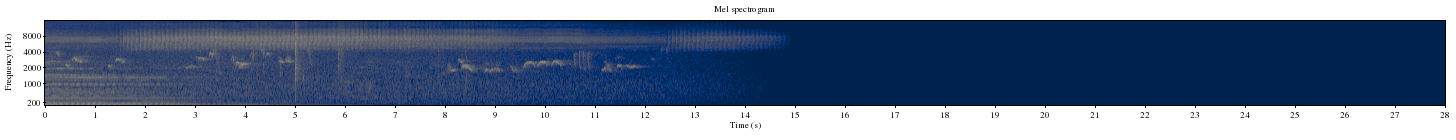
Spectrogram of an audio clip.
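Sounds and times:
low sustained music note: 0.0 - 5.8
bird chirps: 0.0 - 6.6, 8.0 - 12.5
insects chirring: 0.1 - 14.9.

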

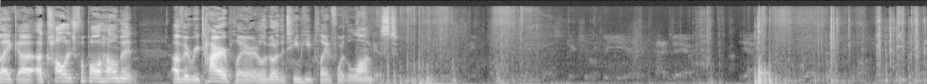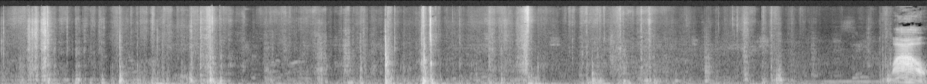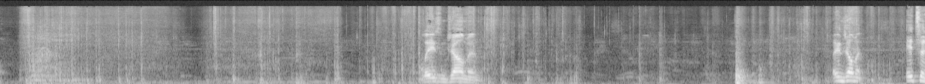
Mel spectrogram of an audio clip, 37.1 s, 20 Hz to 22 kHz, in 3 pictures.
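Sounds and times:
packaging rustling and scraping: 10.2 - 23.1, 25.0 - 37.0
packing tape and cardboard tearing: 11.1 - 13.7.

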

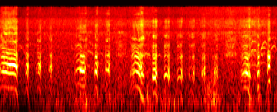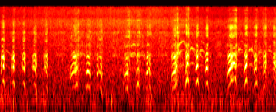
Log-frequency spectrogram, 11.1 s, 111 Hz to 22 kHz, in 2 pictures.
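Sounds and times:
man laughing heartily: 0.0 - 11.0
river rapids rushing: 0.0 - 11.0.

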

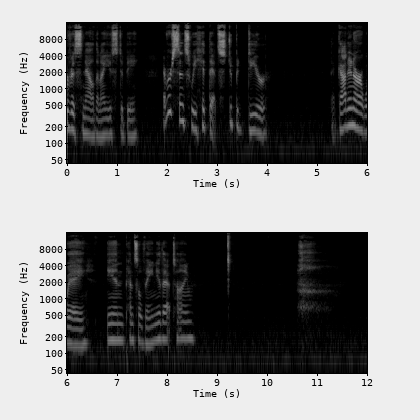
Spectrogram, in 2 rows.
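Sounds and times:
woman inhaling: 10.6 - 11.6.

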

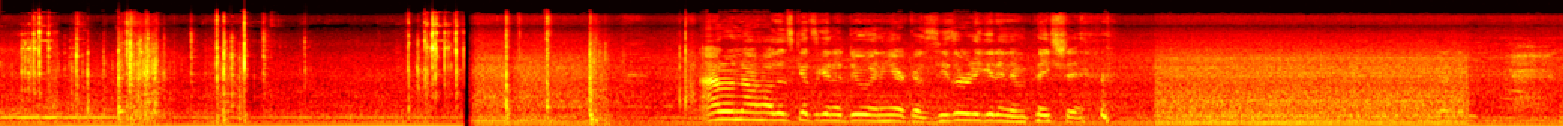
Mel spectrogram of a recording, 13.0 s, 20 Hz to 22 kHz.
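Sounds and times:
metallic clicks and clanks: 0.0 - 2.6, 3.3 - 3.9
steady hum: 0.0 - 13.0
truck engine hum: 0.0 - 13.0.

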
